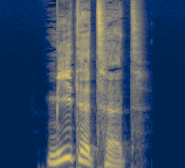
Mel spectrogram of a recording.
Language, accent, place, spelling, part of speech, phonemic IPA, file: German, Germany, Berlin, mietetet, verb, /ˈmiːtətət/, De-mietetet.ogg
- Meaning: inflection of mieten: 1. second-person plural preterite 2. second-person plural subjunctive II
